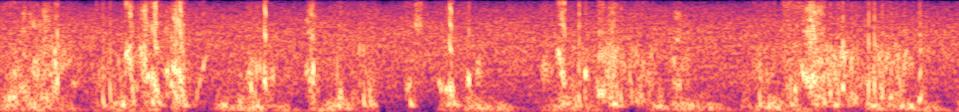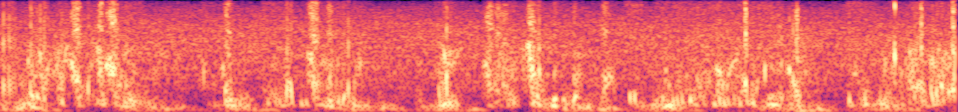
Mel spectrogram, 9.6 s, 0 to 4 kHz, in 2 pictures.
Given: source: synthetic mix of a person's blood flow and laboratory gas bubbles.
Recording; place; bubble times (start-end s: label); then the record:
Doppler ultrasound of blood flow; precordium
0.01-1.06 s: bubbles
1.23-1.42 s: bubbles
1.54-1.62 s: bubbles
1.67-1.92 s: bubbles
2.03-2.15 s: bubbles
2.17-2.40 s: bubbles
2.71-3.45 s: bubbles
3.77-3.89 s: bubbles
3.92-4.66 s: bubbles
4.81-5.54 s: bubbles
5.81-6.03 s: bubbles
6.12-6.64 s: bubbles
6.97-7.14 s: bubbles
7.22-7.74 s: bubbles
7.81-7.91 s: bubbles
7.93-8.03 s: bubbles
8.08-8.88 s: bubbles
9.02-9.59 s: bubbles
From the record:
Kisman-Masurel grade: 343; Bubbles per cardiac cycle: rolling drumbeat, 9 or more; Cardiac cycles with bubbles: 100%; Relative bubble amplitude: loud (0.450 to 0.775); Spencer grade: 3 (all of the cardiac periods contain showers or single bubble signals, but not dominating or overriding the cardiac motion signals); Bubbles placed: anywhere in the cardiac cycle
